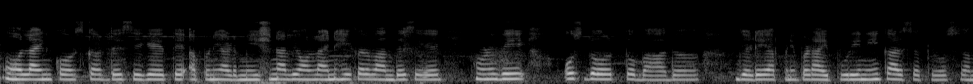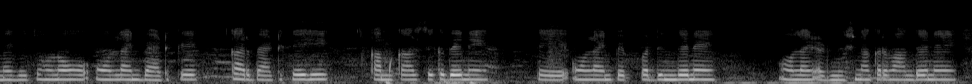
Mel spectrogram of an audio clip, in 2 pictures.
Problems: background sounds at intervals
